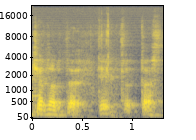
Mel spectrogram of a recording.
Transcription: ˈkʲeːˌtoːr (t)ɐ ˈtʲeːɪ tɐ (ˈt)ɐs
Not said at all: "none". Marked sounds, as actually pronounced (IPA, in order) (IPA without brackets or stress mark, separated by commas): t, t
